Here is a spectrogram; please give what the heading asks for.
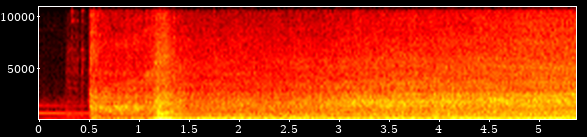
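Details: LLY Duramax diesel truck after thermostat replacement and PCV reroute: short crank, catches quickly, brief flare, then steady, even diesel rumble with no misses or knocks; sound running engine.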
